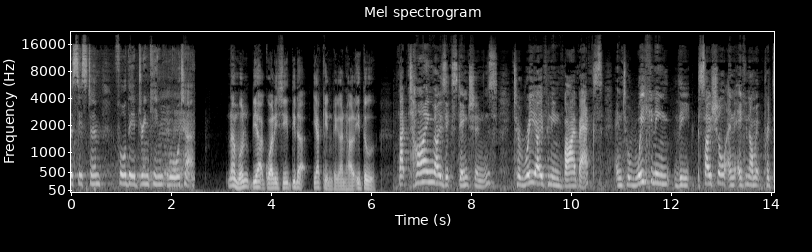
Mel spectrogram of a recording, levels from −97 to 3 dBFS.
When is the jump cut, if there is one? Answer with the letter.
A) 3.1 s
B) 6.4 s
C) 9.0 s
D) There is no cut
B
